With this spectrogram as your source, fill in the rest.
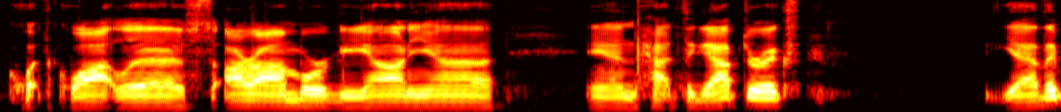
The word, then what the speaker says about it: Quetzalcoatlus: It's Quetzalcoatlus. Oh, man. I can't even remember how to pronounce it now.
